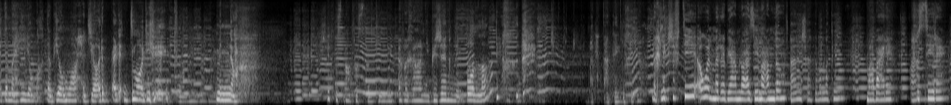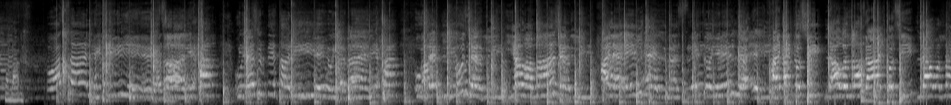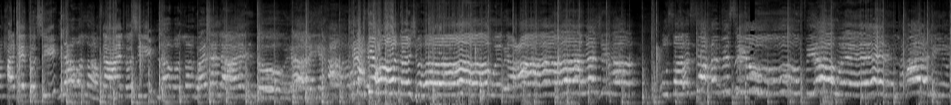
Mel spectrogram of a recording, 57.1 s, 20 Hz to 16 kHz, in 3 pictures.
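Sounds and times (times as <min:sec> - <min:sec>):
women singing together: 0:00.0 - 0:05.1, 0:18.4 - 0:57.0
hand clapping: 0:20.2 - 0:57.0
frame drum beating: 0:20.8 - 0:57.0.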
